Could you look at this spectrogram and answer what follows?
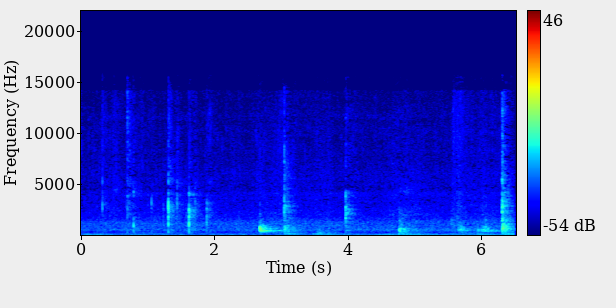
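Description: Scattered soft clicks and pops, about eight in all, from a frying pan of thick mushroom cream sauce simmering on low heat as a wooden spoon taps butter into it and stirs, over a low steady hum.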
